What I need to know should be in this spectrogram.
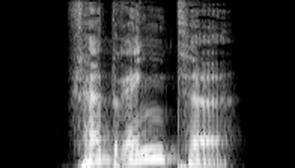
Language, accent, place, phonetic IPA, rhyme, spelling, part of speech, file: German, Germany, Berlin, [fɛɐ̯ˈdʁɛŋtə], -ɛŋtə, verdrängte, adjective / verb, De-verdrängte.ogg
- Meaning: inflection of verdrängt: 1. strong/mixed nominative/accusative feminine singular 2. strong nominative/accusative plural 3. weak nominative all-gender singular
